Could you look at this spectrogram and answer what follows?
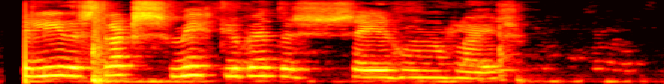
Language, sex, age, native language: Icelandic, female, 11, Icelandic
